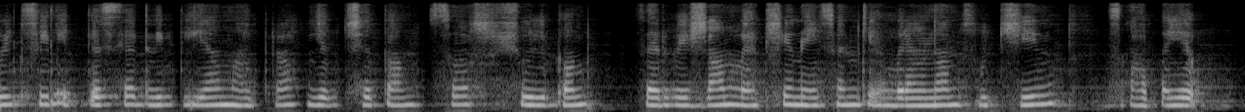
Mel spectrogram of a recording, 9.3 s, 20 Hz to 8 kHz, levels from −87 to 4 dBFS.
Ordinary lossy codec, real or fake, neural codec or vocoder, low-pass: none; fake; codec, 24 kHz, 1 kbps, SNAC; 7.2 kHz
